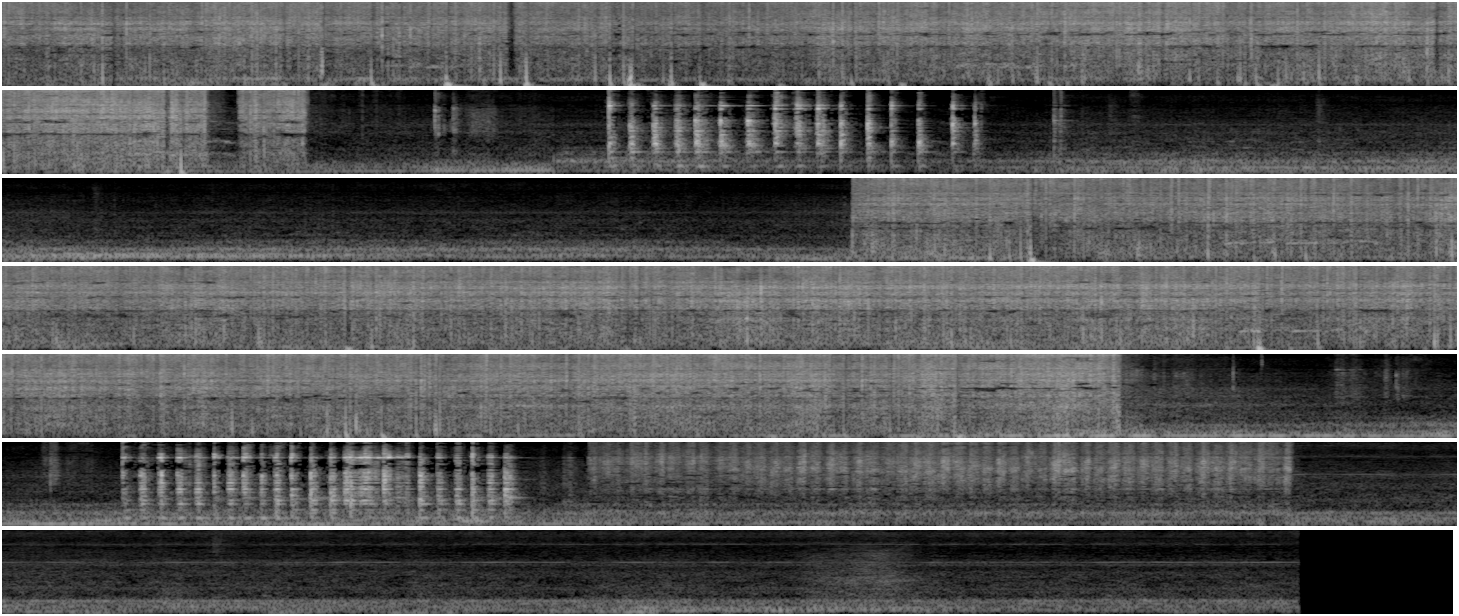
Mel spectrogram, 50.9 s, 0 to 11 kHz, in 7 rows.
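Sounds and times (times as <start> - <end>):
electric arc welding crackling: 0.0 - 8.8, 18.8 - 34.8, 38.8 - 42.9.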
